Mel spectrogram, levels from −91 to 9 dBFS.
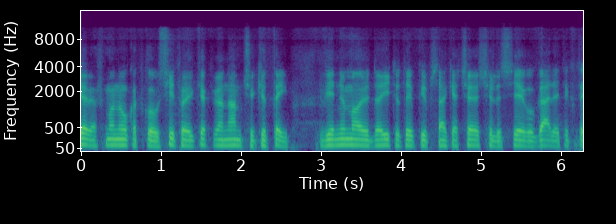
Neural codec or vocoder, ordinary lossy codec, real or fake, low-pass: codec, 24 kHz, 0.9 kbps, DualCodec; Opus, 32 kbps; fake; 10.8 kHz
